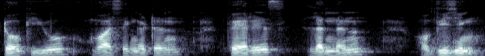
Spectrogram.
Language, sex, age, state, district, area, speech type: Hindi, male, 60+, Madhya Pradesh, Gwalior, rural, spontaneous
